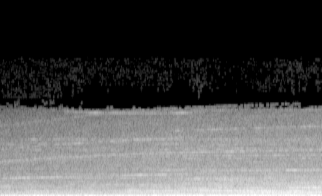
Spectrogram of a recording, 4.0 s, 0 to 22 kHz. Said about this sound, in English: The enormous engines of 30 ships begin to push their way from their holding pens and begin their ascent towards the stars.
